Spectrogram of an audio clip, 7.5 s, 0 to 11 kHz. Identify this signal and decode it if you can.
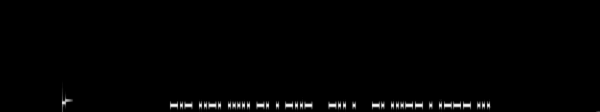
Morse code, heard as a keyed tone, about 40 wpm, 700 Hz. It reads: KF5NEX DE N3EJS
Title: USA Callsign DE Callsign 40wpm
